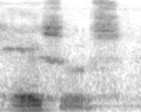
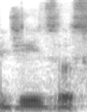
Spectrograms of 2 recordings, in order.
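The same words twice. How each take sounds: First: It starts with an h sound, stress last. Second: It starts with a j sound, stress first. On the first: "the Spanish speakers here... They say Jesus" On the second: "They don't say Jesus"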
